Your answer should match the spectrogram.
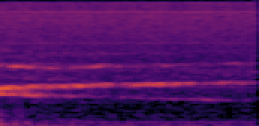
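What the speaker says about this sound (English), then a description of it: "Sirens going by." A siren wails faintly in the distance, its tone sliding slowly downward as it passes, with no talking.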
